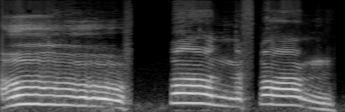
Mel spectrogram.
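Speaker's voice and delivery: high, sing-song gloating; mock delight. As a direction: relish the player's bad luck. GM gloating at failed roll.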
